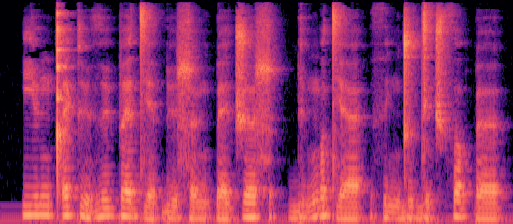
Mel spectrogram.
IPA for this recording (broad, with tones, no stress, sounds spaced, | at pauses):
j ʉ˥ ŋ pʼ ɛ˥ k ʉ˩ ð ʉ˥ p ɛ˥ tʲ ɛ˩ ɓ ʉ˩ ɬ œ˩ ŋ k͡p ɛ˩ t͡ʃ œ˥ ɬ | ɡ͡b ʉ˩ ŋ ɔ˥ tʲ æ˩ | θ i˩ ŋ d u˩ d e˩ t͡ʃ θ ɔ˥ k͡p œ˩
